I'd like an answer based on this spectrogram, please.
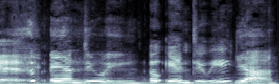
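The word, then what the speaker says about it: andouille: it and Dey oh and Dey yeah you don't pronounce LS no no no you don't all of the vowels and then the two L's and the e at the end is ooie ooie wow and Dey an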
